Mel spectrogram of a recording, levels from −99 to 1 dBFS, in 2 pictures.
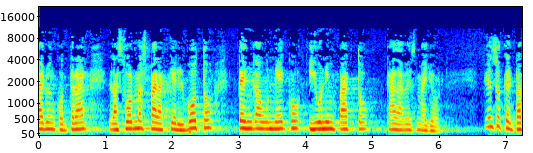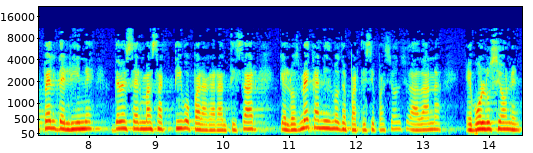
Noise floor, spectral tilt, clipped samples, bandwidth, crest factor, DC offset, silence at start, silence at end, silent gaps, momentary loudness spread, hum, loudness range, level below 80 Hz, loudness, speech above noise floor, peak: -50 dBFS; -7 dB/octave; under 0.1%; 9.4 kHz; 18 dB; under 0.1%; 0 s; 0 s; none; 11 LU; none; 3 LU; -56 dBFS; -18 LUFS; 33 dB; 0 dBFS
